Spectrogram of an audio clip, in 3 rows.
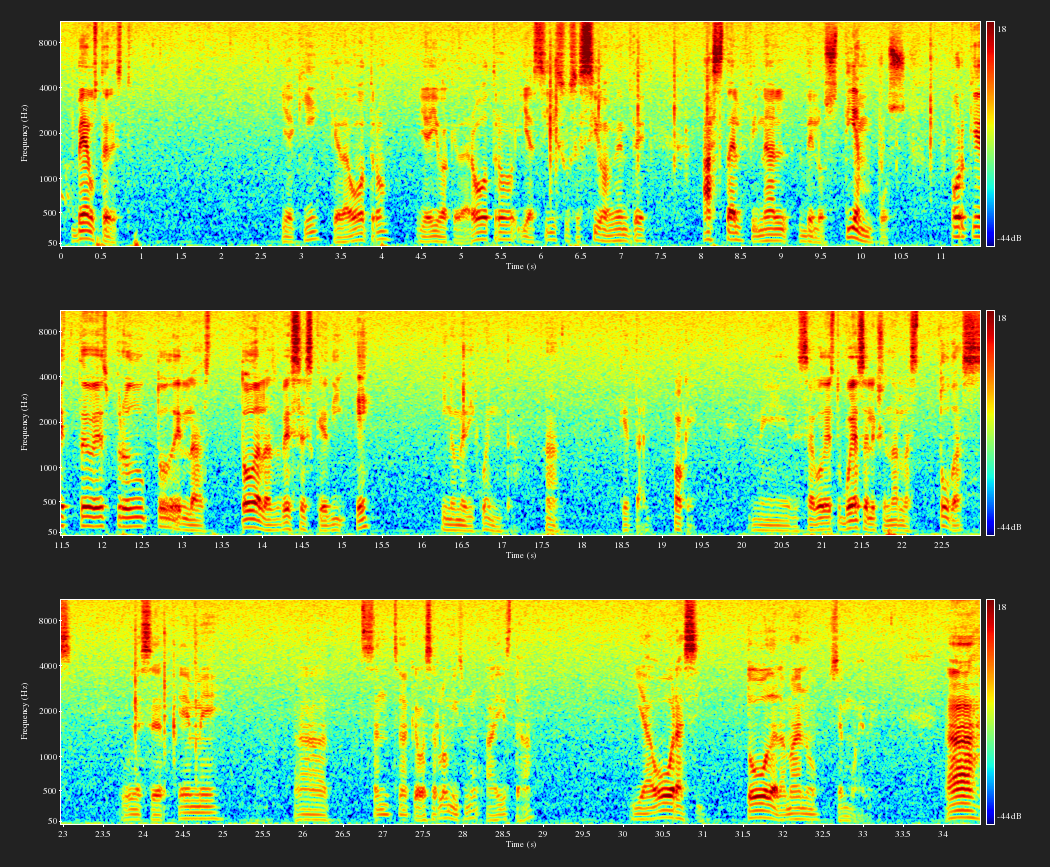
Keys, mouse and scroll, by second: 1.1-2.3 drag, 2.5 right click, 3.5-4.8 drag, 4.8 right click, 6.1 ctrl+z, 10.8 b, 11.6 click, 15.1 click, 16.5 b, 16.8-17.9 drag, 22.3 click, 24.2 alt+m, 26.8 click, 28.7-33.5 drag.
